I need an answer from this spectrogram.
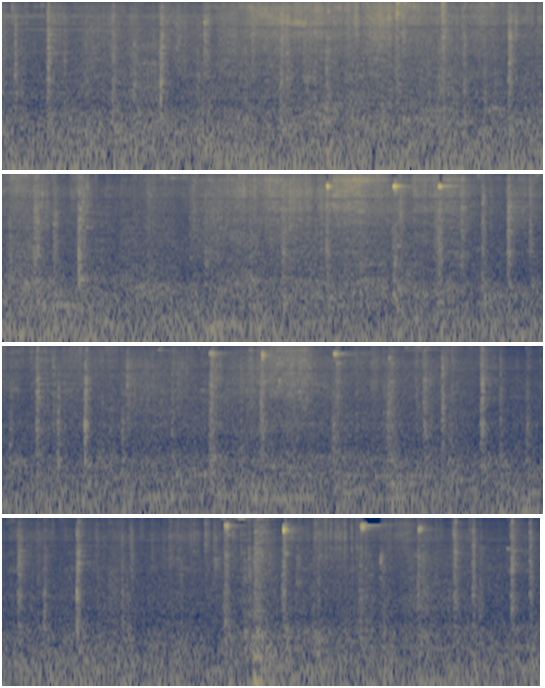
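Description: Empty freight train of open-top gondola cars rolling past, steel wheels clicking over the rail joints over a steady low rumble. A sharper bang comes near the end.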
